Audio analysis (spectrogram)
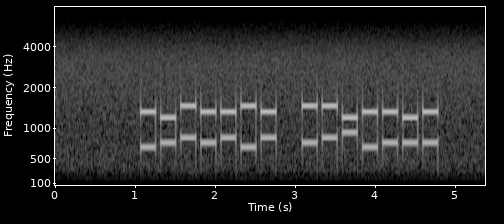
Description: DTMF, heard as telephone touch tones, dialled by machine, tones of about 190 ms. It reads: 2495838 69*2545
